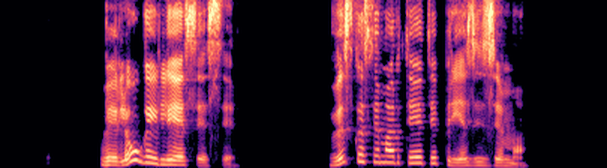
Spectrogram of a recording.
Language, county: Lithuanian, Tauragė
